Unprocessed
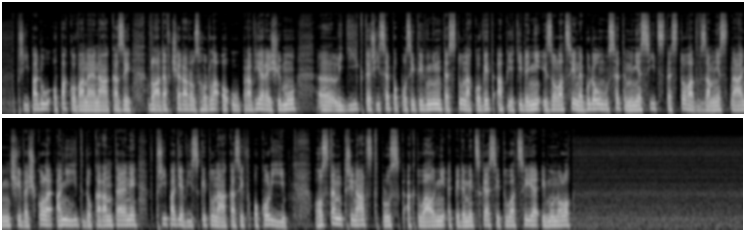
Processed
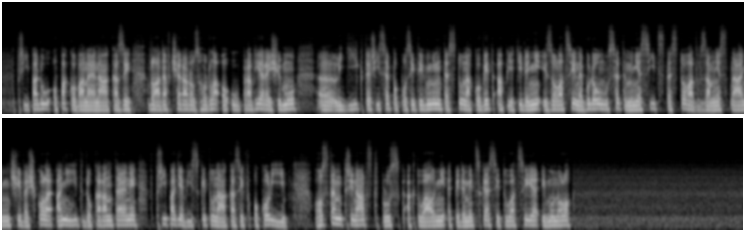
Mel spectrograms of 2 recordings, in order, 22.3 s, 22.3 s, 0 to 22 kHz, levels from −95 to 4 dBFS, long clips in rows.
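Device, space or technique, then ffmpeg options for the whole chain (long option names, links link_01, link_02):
guitar cabinet: -af "highpass=86,equalizer=frequency=140:width_type=q:width=4:gain=-5,equalizer=frequency=490:width_type=q:width=4:gain=-9,equalizer=frequency=2500:width_type=q:width=4:gain=5,lowpass=frequency=3700:width=0.5412,lowpass=frequency=3700:width=1.3066"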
